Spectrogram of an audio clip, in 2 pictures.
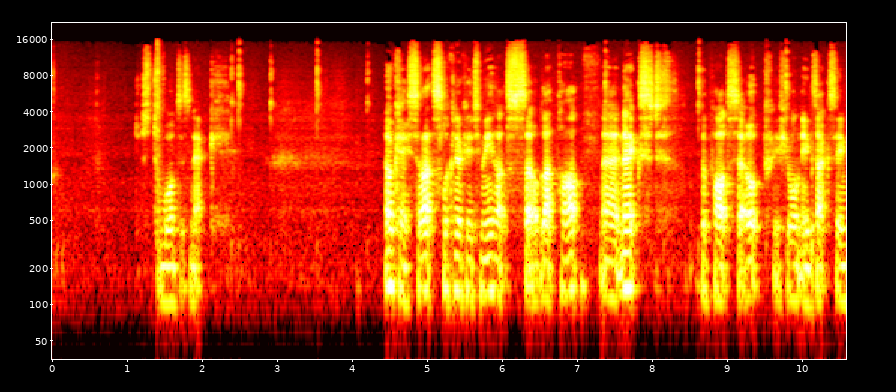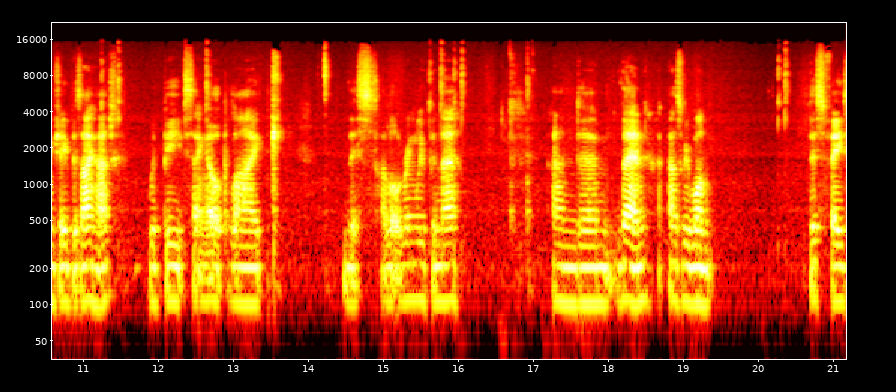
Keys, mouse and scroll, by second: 0.0 g, 2.6 click, 2.9 middle click, 3.9-4.2 scroll down 3, 4.2 middle click, 7.5-8.2 scroll up 2, 8.2 middle click, 8.9-9.5 scroll down 4, 9.6 middle click, 9.9-10.5 alt+scroll up 1, 10.5-11.2 scroll up 1, 11.2 scroll up 1, 11.4 shift+middle click, 11.7-12.1 scroll up 4, 12.4 shift+middle click, 12.8-13.5 scroll down 5, 14.2 ctrl+r, 16.1 click, 16.9-17.7 scroll up 4, 20.4 click.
